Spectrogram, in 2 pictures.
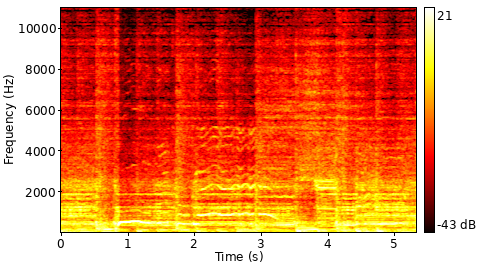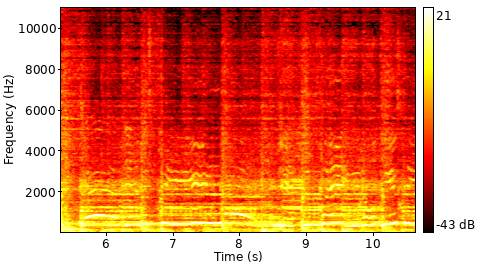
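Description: Live rock band: a woman singing lead into a microphone over electric guitars, bass guitar and a drum kit, with sustained, gliding sung notes.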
